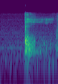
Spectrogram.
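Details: Adult still coughing a bit while getting over a bad flu: a single short, sharp cough.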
